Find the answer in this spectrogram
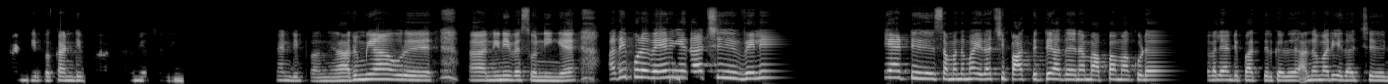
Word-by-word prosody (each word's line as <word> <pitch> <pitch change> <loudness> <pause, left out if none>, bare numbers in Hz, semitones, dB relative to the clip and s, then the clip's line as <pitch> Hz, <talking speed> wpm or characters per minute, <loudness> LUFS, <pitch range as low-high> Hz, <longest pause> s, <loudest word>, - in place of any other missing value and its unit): கண்டிப்பா, 185 -2 -6
கண்டிப்பா. 185 -2 -3 0.3
அருமையா 185 0 -8
சொன்னீங்க. 165 - -9 0.9
கண்டிப்பாங்க. 175 -3 -6 0.2
அருமையான 240 +4 +4
ஒரு 215 -2 +2 0.6
அ - - +2 0.2
நினைவ 200 0 +3
சொன்னீங்க. 180 -1 +1 0.5
அதேபோல 340 +3 +2
வேற 315 +2 +5 0.2
ஏதாச்சு 310 +1 +1 0.3
வெளி 290 +3 +3 1.2
விளையாட்டு 315 -2 +3 0.2
சம்மந்தமா 245 +1 +1
ஏதாச்சும் 245 +1 -1
பாத்துட்டு 235 +1 0
அத 230 -1 -1
நம்ம 225 -1 +1
அப்பா, 215 +3 -2
அம்மா 220 0 +1
கூட 215 -1 +1 0.7
விளையாண்டு 205 -1 -1
பாத்துருக்கது 190 -1 -2
அந்தமாரி 210 +1 -1
ஏதாச்சு 185 +1 -4
210 Hz, 115 wpm, -20 LUFS, 185-245 Hz, 1.2 s, வேற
